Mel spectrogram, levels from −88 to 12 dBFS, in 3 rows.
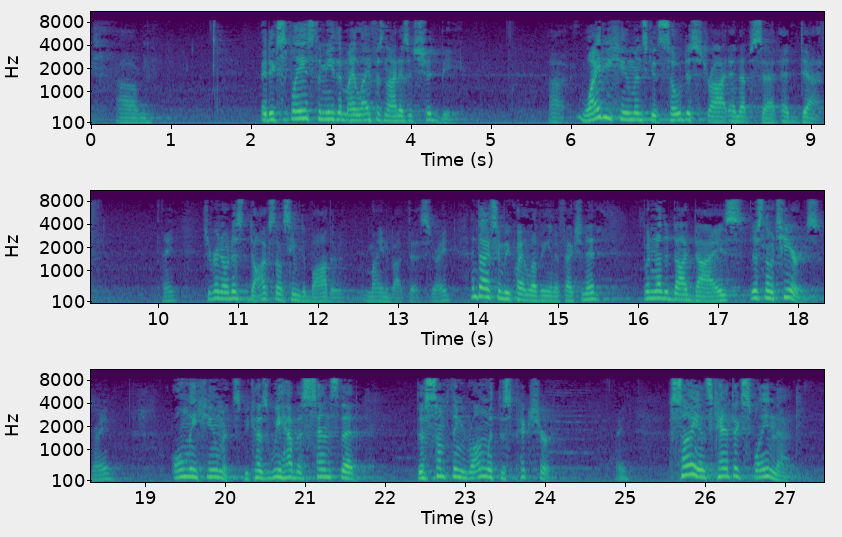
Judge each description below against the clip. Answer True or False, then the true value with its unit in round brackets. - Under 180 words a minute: True (160 wpm)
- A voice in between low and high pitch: True (150 Hz)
